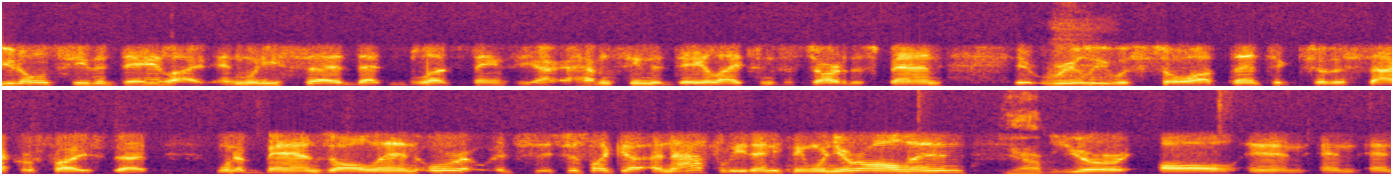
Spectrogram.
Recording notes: an unexpected phone call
